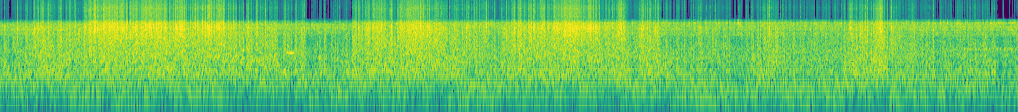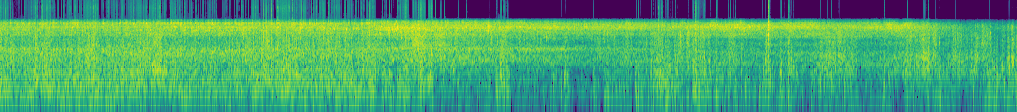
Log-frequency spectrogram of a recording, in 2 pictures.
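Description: Heavy wind buffeting on the microphone over the noise of a moving vehicle on the road. It eases off and turns more uneven about two-thirds of the way through.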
